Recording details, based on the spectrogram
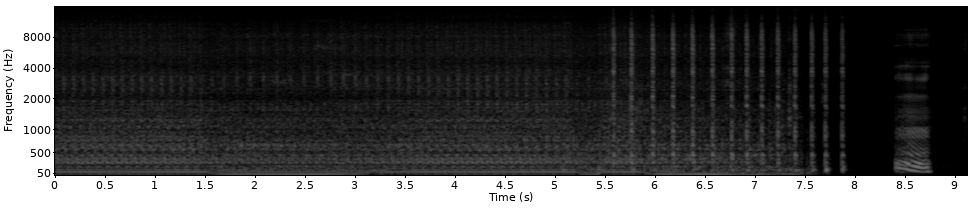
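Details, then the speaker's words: Mini Paceman bought without keys: uneven labouring run that won't rev, clicking, then a string of loud chuffs slowing and fading before it cuts out; runs rough and stalls. "hey it that was shortlived uh it wouldn't rev it's clicking okay it it's trying to Rev"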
